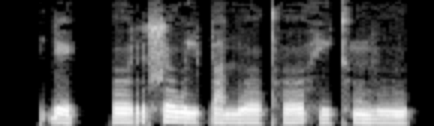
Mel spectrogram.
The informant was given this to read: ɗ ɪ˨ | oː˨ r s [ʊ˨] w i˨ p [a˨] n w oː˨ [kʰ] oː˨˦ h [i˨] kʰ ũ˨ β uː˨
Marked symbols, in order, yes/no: no, yes, yes, yes

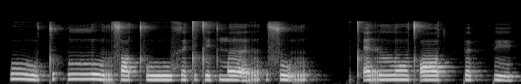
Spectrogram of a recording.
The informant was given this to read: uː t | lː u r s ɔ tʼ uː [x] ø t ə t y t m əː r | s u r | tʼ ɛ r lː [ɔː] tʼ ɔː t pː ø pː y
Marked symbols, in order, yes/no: yes, no

